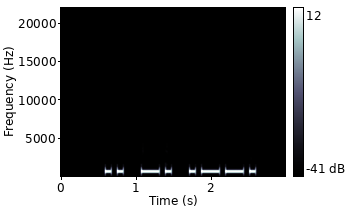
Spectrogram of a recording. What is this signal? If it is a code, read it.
Morse code, heard as a keyed tone, about 15 wpm, 700 Hz. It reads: INP
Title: USA Call Sign Postfixes - 3 Letters 15wpm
